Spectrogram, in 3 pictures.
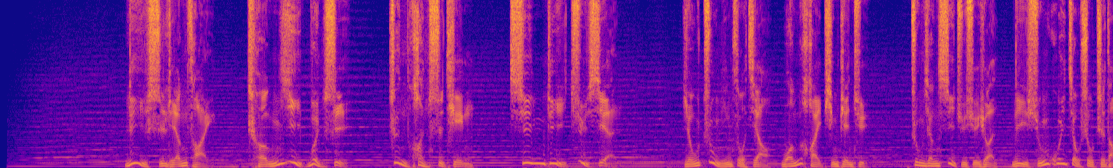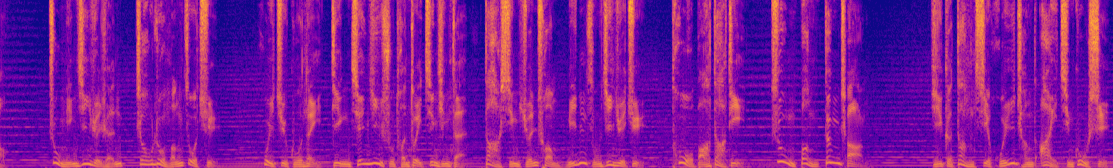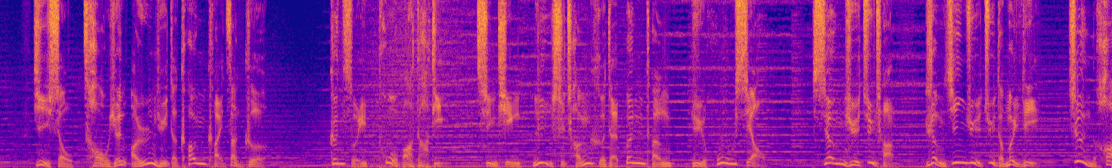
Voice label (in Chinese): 栏目 预告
